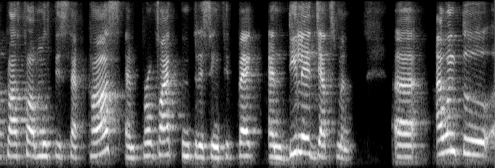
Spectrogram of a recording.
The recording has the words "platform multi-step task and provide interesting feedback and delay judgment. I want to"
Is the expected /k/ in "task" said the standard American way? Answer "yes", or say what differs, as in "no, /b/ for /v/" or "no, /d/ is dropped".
no, /k/ is dropped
